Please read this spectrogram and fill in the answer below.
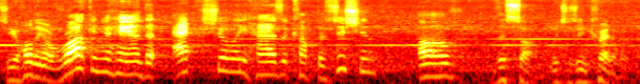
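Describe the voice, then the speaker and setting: There is noticeable background noise behind this man's high-pitched voice. His pitch swings very widely and his loudness rises and falls in big swings. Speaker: professor. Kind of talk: video blog explainer. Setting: laboratory. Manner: fast.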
